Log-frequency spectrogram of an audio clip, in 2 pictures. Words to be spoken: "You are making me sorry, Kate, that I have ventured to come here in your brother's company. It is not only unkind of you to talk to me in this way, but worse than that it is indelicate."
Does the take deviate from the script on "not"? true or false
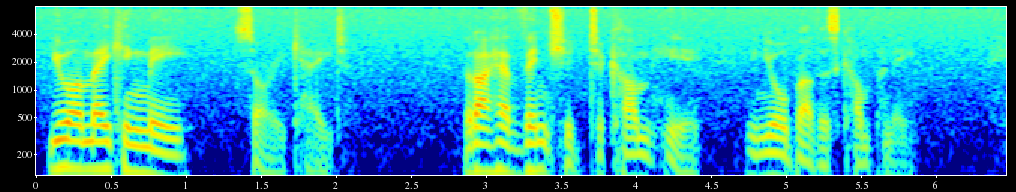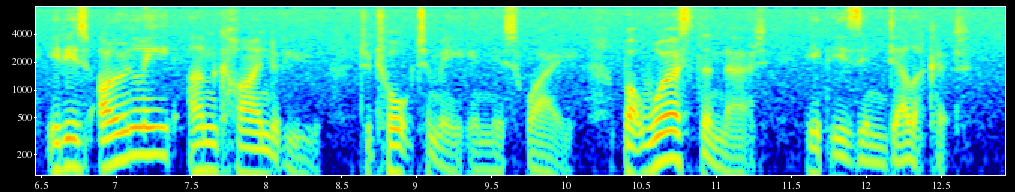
true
